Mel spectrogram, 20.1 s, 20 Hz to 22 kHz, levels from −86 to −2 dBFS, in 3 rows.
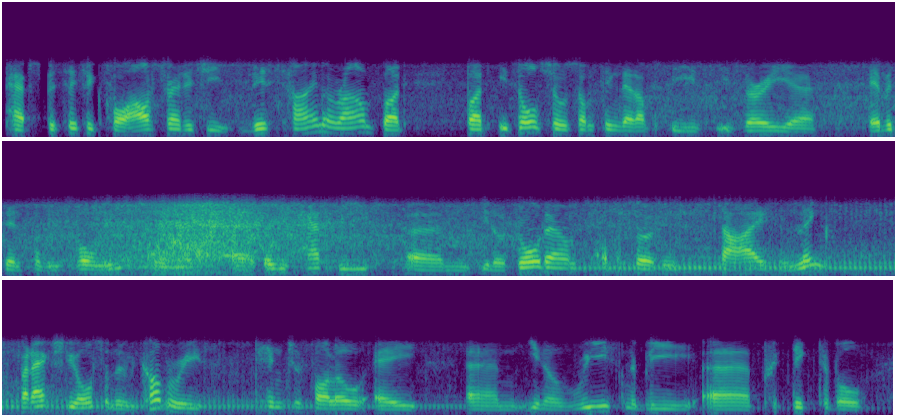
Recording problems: phone-call audio; nothing above 3.5 kHz
traffic noise; loud; throughout; 5 dB below the speech

